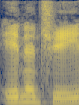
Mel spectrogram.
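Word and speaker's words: Innogy: and let's just remind our listeners the uh energy as it's as it's pronounced i n n o g y and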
